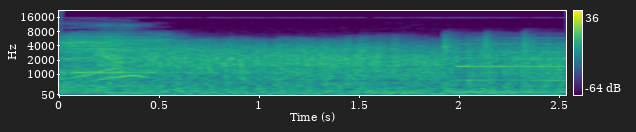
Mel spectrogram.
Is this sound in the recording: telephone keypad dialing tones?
no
